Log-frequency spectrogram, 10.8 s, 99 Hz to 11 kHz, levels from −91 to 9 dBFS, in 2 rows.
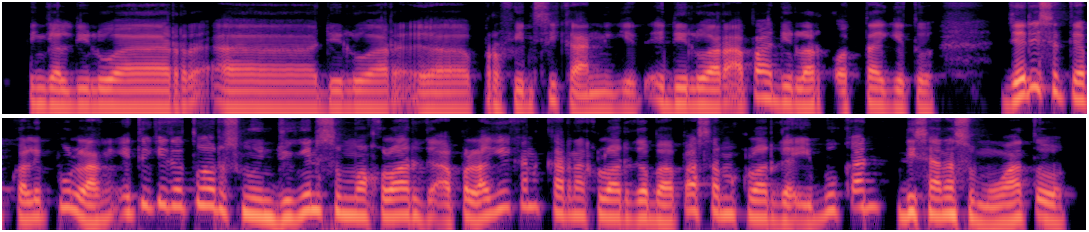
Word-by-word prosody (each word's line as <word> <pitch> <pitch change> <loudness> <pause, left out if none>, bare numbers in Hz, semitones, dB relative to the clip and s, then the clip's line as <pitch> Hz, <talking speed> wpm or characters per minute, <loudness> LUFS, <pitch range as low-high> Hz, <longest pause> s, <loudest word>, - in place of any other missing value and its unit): tinggal 150 -2 0
di 145 +1 -4
luar 135 -1 +1 0.2
eee, 130 -1 -3
di 135 - -6
luar, 130 0 -2
eee, 125 0 -3
provinsi 135 +6 -6
kan 120 -3 -1
git 125 0 -7
i 155 - -7
di 150 - +1
luar 145 -1 +2
apa, 200 - +1
di 160 -4 -2
luar 145 0 0
kota, 130 +3 -2
gitu. 135 -1 -4 0.3
Jadi 205 - +4
setiap 240 -10 +1
kali 170 +2 +1
pulang, 180 - +2
itu 205 +8 -3
kita 285 -2 -1
tuh 290 - +4
harus 215 -2 -3
ngunjungin 185 +4 +3
semua 190 -4 +1
keluarga. 185 -1 +2
Apalagi 185 +9 +2
kan 270 -1 -6
karena 195 -2 0
keluarga 175 -2 +2
bapak, 160 +7 +2
sama 195 -3 -1
keluarga 170 -4 +1
ibu 150 +9 -2
kan 260 +3 -2
di 205 - +4
sana 195 -1 +3
semua 150 0 +1
tuh 160 -4 +2
165 Hz, 230 wpm, -23 LUFS, 135-195 Hz, 0.3 s, Jadi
